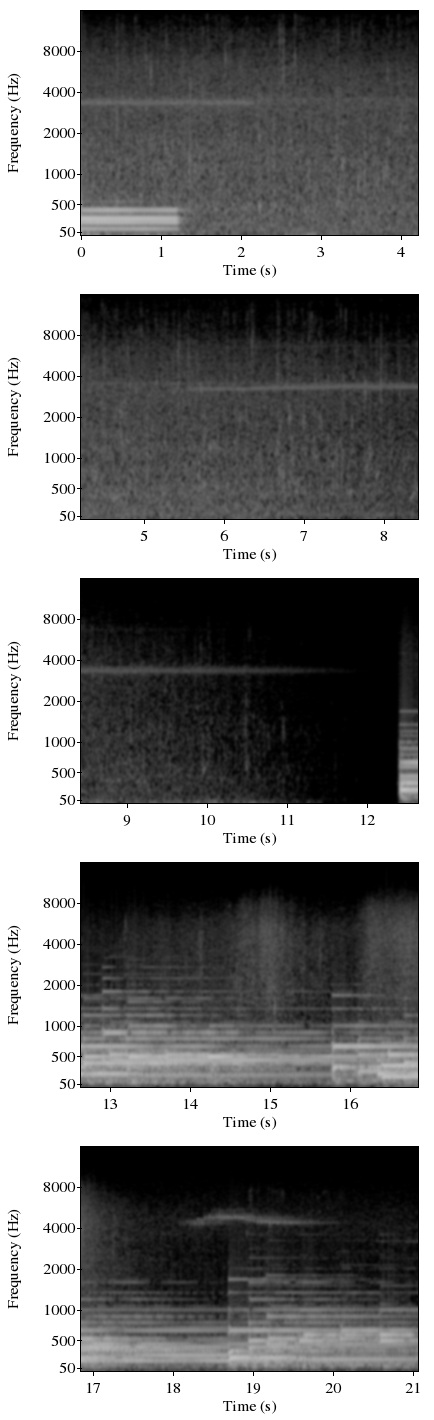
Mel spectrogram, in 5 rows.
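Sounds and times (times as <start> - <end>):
running water: 0.0 - 11.3, 13.2 - 18.0.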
